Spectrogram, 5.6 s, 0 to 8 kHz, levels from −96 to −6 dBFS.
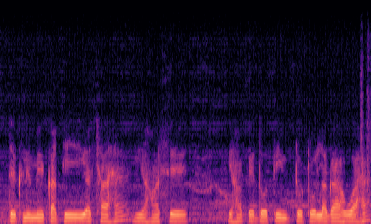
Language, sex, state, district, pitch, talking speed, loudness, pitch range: Hindi, male, Bihar, Saharsa, 120 Hz, 170 wpm, -30 LUFS, 120-125 Hz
